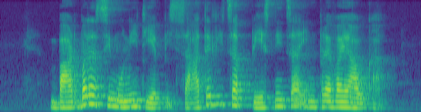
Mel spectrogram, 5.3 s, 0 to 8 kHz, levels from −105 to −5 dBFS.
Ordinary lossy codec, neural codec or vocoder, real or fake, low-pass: none; none; real; none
